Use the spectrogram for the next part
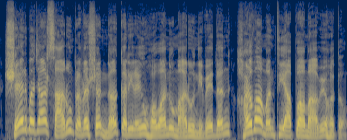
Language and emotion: Gujarati, happy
